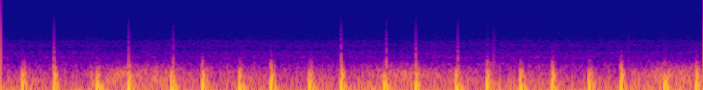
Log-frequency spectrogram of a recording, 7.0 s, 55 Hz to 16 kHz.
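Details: ASMR heartbeat recording: steady, regular low thumps at about 140 a minute, slightly uneven in strength, with a soft hum behind; normal heartbeat.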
